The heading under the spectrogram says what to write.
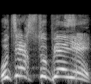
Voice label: landmark near steps, battlechatter ru

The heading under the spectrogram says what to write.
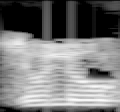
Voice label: "Zulu", player speech; Ka-50; Alphabet

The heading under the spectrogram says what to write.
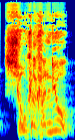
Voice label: fire doused, voice message, crew ships japanese

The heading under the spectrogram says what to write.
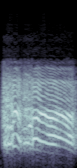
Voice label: trick, speech cze, mood low; War Thunder

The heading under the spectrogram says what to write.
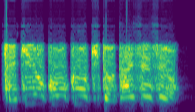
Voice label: dialogs japanese; War Thunder

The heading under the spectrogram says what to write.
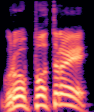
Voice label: Speech Pilots Fighter ID, IT; World Of Warships

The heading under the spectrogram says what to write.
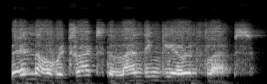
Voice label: tutorial dialogue, english; War Thunder

